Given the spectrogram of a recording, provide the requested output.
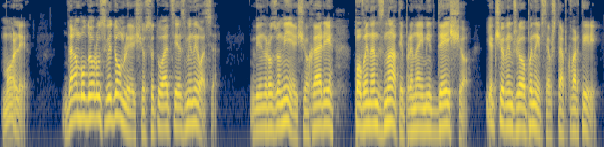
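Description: A man voicing a calm middle-aged father who speaks slowly and deliberately. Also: medium pitch, lightly acted.

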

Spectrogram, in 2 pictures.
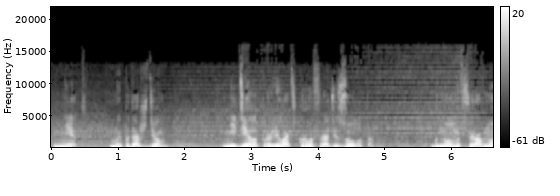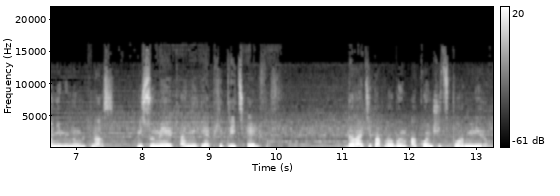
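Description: A man voicing a proud, calm elf king who speaks in a measured, lofty way. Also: high-pitched, faint music behind, voice pushed up.

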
